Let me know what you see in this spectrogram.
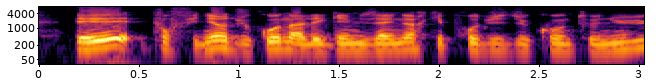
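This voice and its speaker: With fairly even intonation, the words pour out at a very fast pace. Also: man, dry, close sound with no echo. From southern France, Toulouse. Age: 20s. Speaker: game designer. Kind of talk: interview.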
